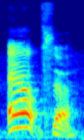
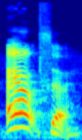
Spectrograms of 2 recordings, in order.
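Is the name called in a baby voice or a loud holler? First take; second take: holler; holler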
